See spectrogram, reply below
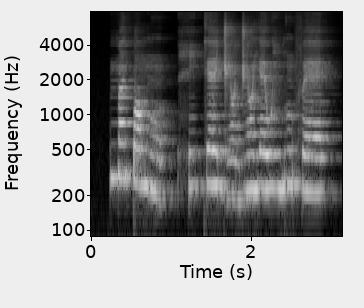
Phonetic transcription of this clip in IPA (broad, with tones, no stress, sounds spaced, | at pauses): m ã˦ k͡p ɔ˧ m ũ˨ | h i˧ k ɛ˧ d͡ʒ ɔ̃˨ d͡ʒ ɔ̃˧ j ɛ˧ w ĩ˧ ɡ ũ˦ f ɛ˧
